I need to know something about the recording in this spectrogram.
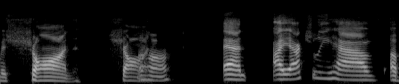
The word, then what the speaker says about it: Sean: head it's just weird say scen like like Lean l EA an that's how I thought you pronounced it forever was like scene until like somebody said I'm like oh it's actually Sean this is obviously when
